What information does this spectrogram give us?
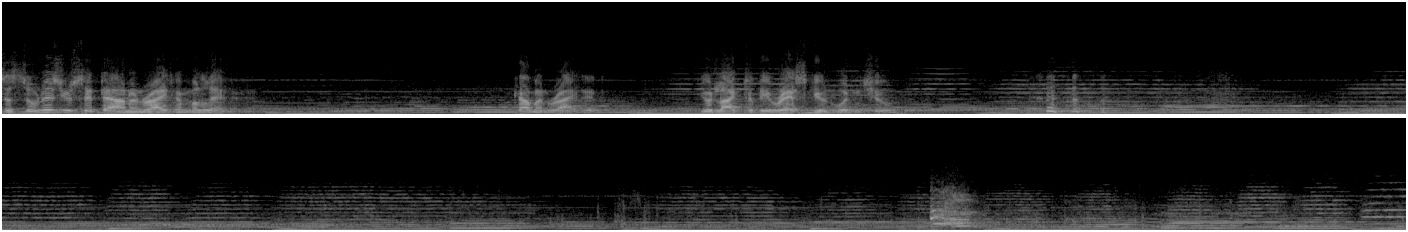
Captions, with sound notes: Just as soon as you sit down and write him a letter. Come and write it, you'd like to be rescued, wouldn't you? (children grunting)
